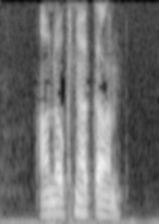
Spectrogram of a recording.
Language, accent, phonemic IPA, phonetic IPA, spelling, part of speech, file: Armenian, Eastern Armenian, /ɑnokʰnɑˈkɑn/, [ɑnokʰnɑkɑ́n], անօգնական, adjective, Hy-անօգնական.ogg
- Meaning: 1. helpless 2. having no assistant, aide 3. abandoned, unowned, ownerless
